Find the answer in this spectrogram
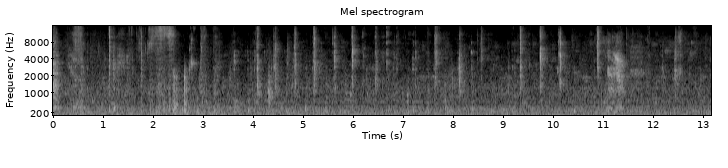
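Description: Close-up eating sounds of cooked sea snail meat: wet chewing with many short, sharp, irregular mouth clicks, and one longer, louder sound near the end.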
